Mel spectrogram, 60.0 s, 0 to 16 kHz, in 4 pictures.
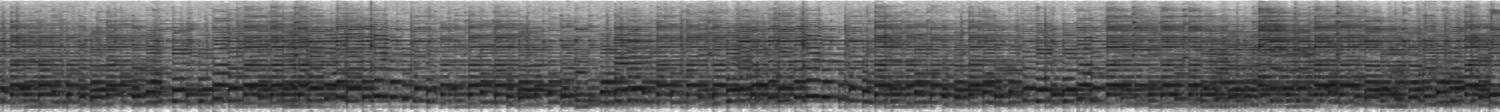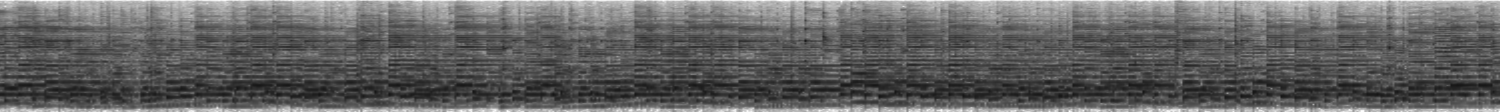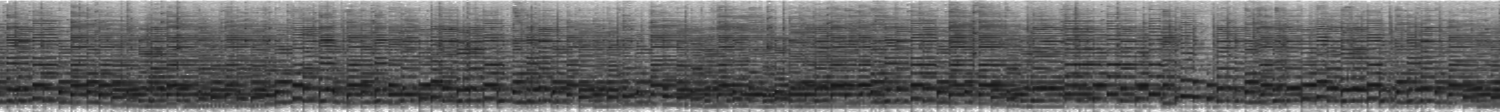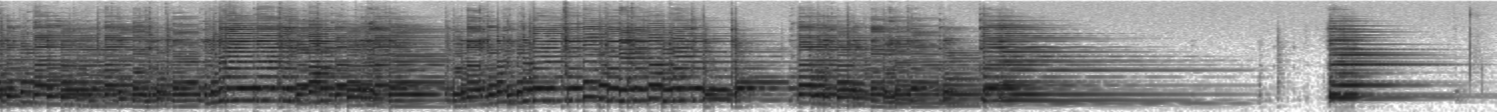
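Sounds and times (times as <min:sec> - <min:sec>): banjo picking a reel: 0:00.0 - 0:59.9.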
